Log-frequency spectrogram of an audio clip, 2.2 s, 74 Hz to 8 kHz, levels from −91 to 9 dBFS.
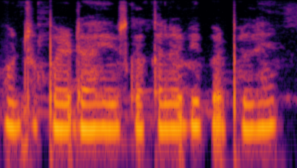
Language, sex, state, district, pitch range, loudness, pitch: Hindi, female, Arunachal Pradesh, Longding, 220-240 Hz, -17 LUFS, 230 Hz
